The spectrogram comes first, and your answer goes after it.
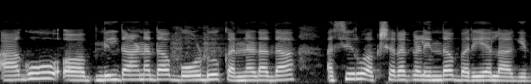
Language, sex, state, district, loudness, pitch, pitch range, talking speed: Kannada, female, Karnataka, Bangalore, -12 LUFS, 205 Hz, 195-225 Hz, 90 wpm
